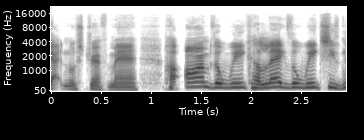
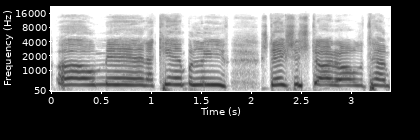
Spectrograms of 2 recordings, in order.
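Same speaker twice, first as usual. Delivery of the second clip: higher, louder fan outrage; mocking Facebook fans; 8 semitones higher, 4 dB louder than usual. Commentator mocking Facebook fans, higher and louder. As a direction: ham up shocked fans. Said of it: "everyone in Facebook was".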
